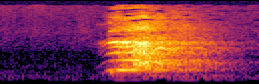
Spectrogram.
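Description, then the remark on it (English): A single sneeze bursts out abruptly after a moment of quiet, a sharp, breathy blast that trails off over about a second. No one is speaking. “Bless you.”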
